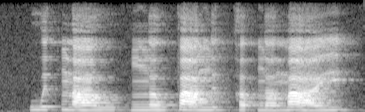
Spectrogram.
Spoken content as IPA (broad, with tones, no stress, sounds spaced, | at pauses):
w ɪ˧ k̚ n̪ aː˨ w | ŋ ɐ˨˥ w p aː˨˧ ŋ ɪ˧ k̚ h ɐ˨ p̚ ŋ ɐ˨˥ m aː˨˥ j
